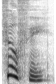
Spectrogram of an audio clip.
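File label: "filthy", British English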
